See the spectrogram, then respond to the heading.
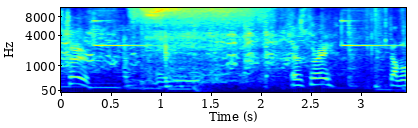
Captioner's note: ding!; exhales sharply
